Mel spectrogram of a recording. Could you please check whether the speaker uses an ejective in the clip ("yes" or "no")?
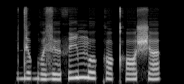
no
